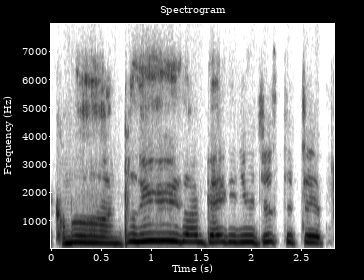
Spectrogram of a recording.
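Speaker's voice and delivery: high, loud whiny begging; begging man. Retold or imitated. Mocking how men beg for sex, high whiny plea. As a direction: plead like a desperate guy. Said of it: "you know how men are".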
